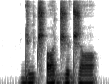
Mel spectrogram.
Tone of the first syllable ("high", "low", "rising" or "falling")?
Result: high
